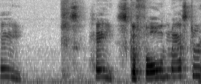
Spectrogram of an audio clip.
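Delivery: put-on very high, very slow tiny child voice. Retelling a game lobby where a little kid calls out: imitating a little kid's voice. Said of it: "You just hear this little ki-".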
